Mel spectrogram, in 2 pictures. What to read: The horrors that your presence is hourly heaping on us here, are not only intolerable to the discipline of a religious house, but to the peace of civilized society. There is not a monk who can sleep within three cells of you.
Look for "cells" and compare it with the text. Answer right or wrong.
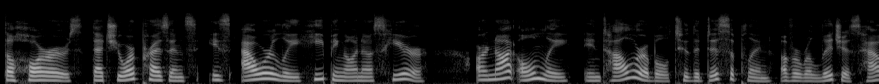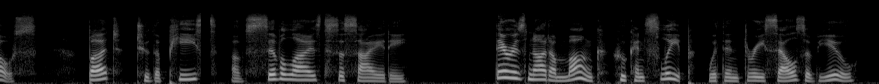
right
